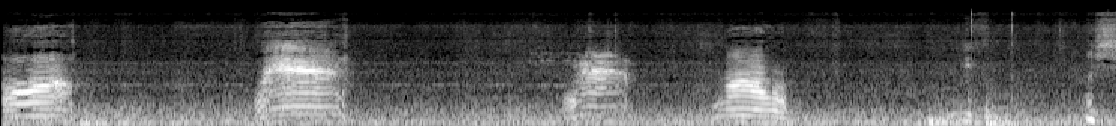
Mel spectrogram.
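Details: Trapped cat meowing repeatedly, four loud harmonic meows rising then falling, about one each second, with a few fainter cries afterward; a person's soft calling voice in the background.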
